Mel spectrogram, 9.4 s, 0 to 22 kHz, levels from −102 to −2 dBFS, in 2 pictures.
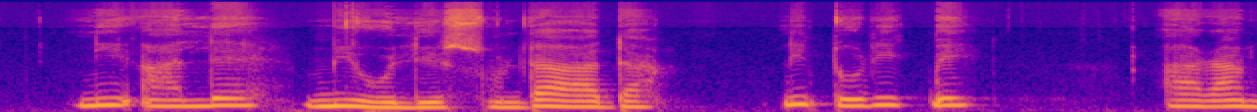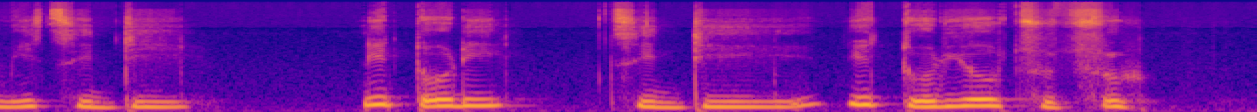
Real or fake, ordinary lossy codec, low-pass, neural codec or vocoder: real; none; none; none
